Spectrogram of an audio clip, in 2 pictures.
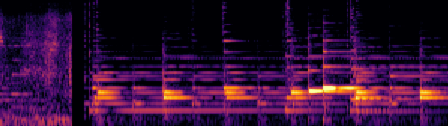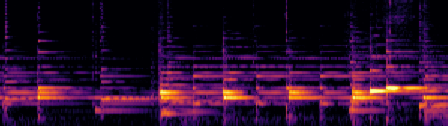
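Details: Plucked, harp-like instrumental music with bright repeating notes; no animal sound present.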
